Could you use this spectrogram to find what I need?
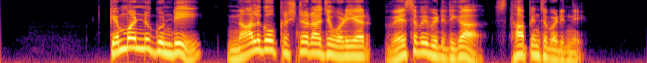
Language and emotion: Telugu, neutral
